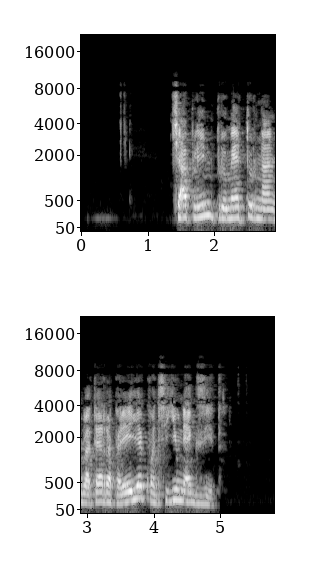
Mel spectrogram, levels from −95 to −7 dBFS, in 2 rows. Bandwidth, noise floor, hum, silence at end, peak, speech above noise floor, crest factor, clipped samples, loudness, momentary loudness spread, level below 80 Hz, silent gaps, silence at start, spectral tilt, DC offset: 9.6 kHz; -83 dBFS; none; 0.8 s; 0 dBFS; 65 dB; 20 dB; under 0.1%; -17 LUFS; 10 LU; -66 dBFS; none; 1.35 s; -4 dB/octave; under 0.1%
